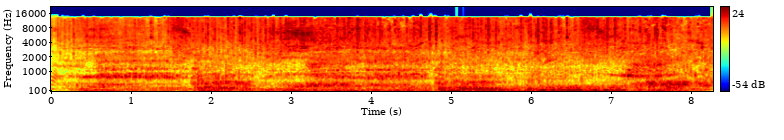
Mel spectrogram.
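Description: Tiger roar sound effects in an animated channel intro, loud and continuous.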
